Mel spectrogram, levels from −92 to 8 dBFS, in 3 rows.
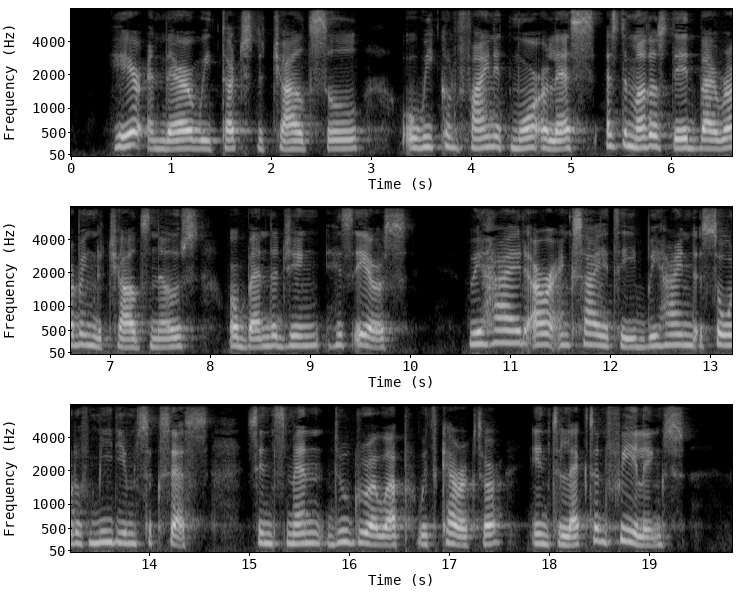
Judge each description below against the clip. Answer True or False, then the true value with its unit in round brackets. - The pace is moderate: True (145 wpm)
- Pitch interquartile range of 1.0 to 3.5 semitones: True (2.9 semitones)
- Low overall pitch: False (190 Hz)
